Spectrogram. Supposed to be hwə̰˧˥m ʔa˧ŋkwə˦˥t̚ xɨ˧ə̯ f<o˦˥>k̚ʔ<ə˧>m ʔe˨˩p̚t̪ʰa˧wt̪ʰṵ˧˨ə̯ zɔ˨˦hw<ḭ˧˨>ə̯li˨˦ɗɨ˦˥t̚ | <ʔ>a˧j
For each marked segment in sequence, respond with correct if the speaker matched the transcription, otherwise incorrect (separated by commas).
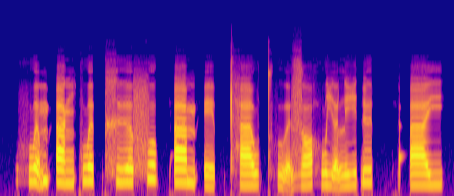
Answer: correct, incorrect, correct, correct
